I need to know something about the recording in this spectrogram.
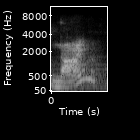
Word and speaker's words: KNIME: First of all, it's pronounced NIME, like lime, and it stands for the Constance Information Miner.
